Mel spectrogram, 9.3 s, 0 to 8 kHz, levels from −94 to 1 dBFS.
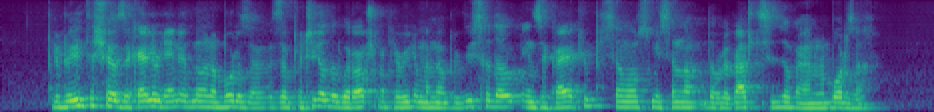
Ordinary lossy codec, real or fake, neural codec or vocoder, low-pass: none; fake; codec, 16 kHz, 2 kbps, X-Codec, HuBERT features, trained on balanced general audio; none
